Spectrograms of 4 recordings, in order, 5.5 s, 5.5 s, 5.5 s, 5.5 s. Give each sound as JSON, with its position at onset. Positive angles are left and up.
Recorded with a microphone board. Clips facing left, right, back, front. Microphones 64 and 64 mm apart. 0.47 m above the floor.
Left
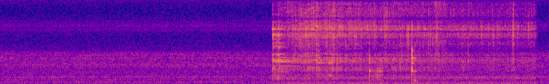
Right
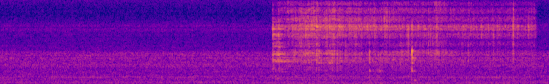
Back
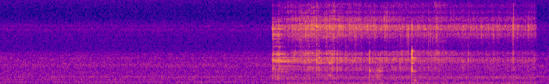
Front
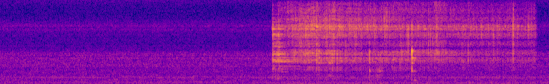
{"t": 2.7, "sound": "frying", "azimuth_deg": 120}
